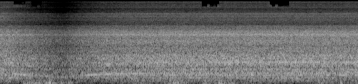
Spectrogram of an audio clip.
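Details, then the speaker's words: BMW G310 R radiator fan motor after repair (cleaned and brushes refitted), bench-tested on 12 V: a constant airy whir at steady speed with no rattle or grinding; normal running. "Fine. I guess this is going to work for a while for me. I'm okay with that noise."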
